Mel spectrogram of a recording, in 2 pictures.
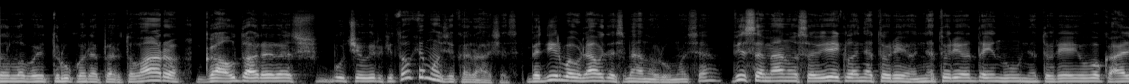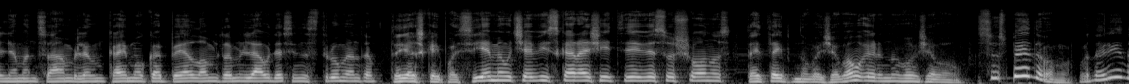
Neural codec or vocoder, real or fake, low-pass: none; real; 14.4 kHz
